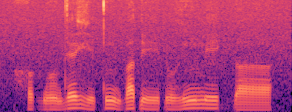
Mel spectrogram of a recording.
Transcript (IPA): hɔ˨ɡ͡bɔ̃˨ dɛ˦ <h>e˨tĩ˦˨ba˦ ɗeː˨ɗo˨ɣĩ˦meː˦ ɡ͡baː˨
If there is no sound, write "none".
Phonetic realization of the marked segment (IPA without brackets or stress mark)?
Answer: ɣ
